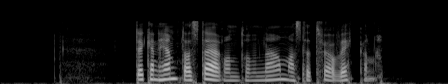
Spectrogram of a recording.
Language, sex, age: Swedish, female, 29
